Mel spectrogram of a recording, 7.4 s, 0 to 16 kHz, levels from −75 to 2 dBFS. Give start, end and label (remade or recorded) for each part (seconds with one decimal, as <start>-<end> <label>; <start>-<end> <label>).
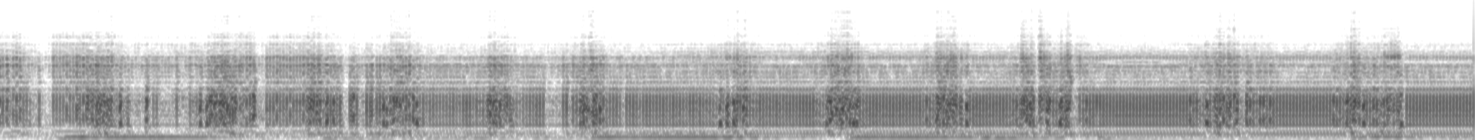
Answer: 0.0-7.4 recorded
